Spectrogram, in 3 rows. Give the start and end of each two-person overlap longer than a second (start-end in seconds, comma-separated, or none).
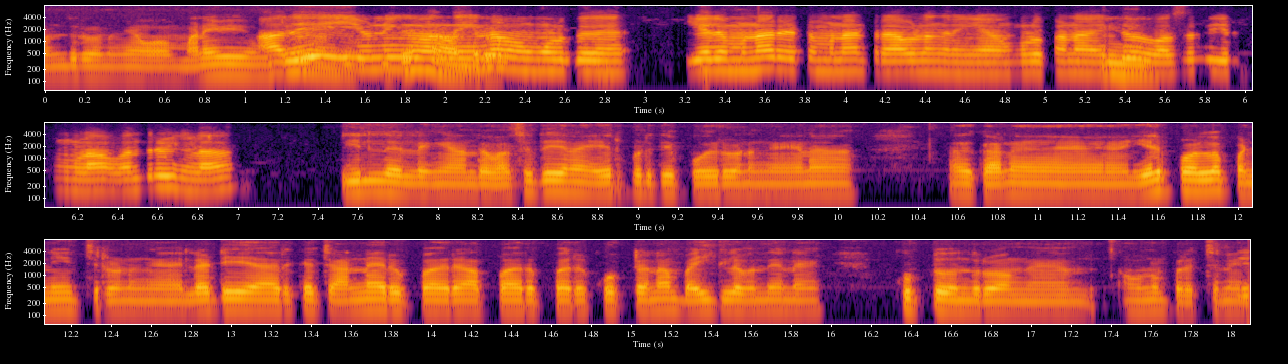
none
